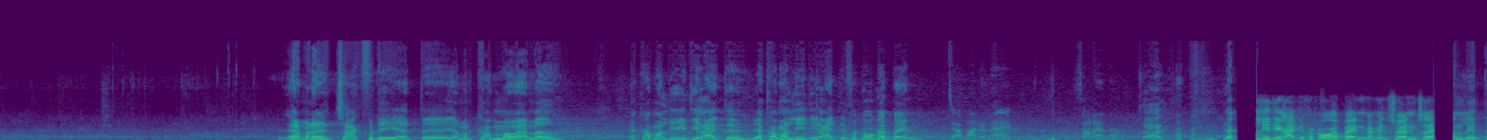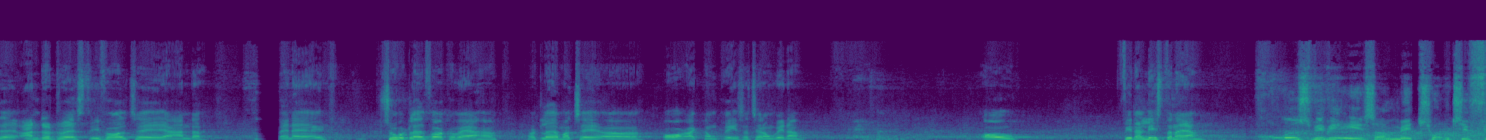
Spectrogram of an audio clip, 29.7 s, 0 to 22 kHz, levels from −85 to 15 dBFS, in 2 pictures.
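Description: At 12.36 s the audio cuts out for 200 ms, then returns duller and narrower, with nothing above 6.9 kHz and a new background noise roughly 45 dB below the signal. The loudness stays about the same. This boxier tone lasts until 14.53 s, and the sudden change in bandwidth and noise floor fits an input switched to a poorer device, most likely another microphone or a headset's call profile taking over from the original input mid-recording. A second problem starts at 17.43 s: the sound hangs and fades for 220 ms, with about 140 ms of it silent, then picks up again at 17.68 s exactly where it left off. That is a call audio freeze, probably packets held up in transit so the jitter buffer ran dry. The receiver stretched the last sound, and the stall added 220 ms of delay without losing any audio. Right after that come three quick smears at 17.77 s, 17.86 s and 17.95 s. Each marks short concealed packet loss, where 40 ms of audio never arrived and was cut from the stream. 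At the first two, 6 ms of synthesized continuation covers the hole. At the third, the audio simply closes up with no fill. Together these trims pull back some of the delay the freeze added. From 18.00 s to 21.94 s the sound turns rough and watery, and stays at its coarsest for about 3.5 s. This is a call bitrate drop, with the encoder told to spend far fewer bits after the bandwidth estimate fell. The loss of detail fits a fall from 32 kbps to about 17 kbps before it recovers. Inside that stretch, from 19.63 s to 20.67 s, the audio also runs about 9% fast at unchanged pitch and sounds hurried. That is a jitter buffer speed-up, with the receiver shedding about a tenth of a second in small pitch-period slices to work off the backlog of late packets.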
